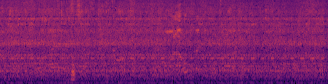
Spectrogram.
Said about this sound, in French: Il trouve sa place près de la fenêtre, en hauteur. Le wagon se remplit.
